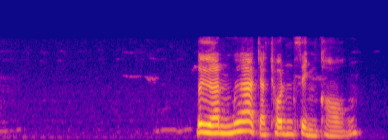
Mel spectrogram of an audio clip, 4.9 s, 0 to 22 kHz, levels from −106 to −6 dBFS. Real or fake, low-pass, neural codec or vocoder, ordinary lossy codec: real; 7.2 kHz; none; none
